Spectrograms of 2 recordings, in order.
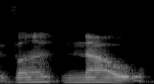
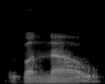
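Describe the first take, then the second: First: Vanau drawn out slowly, with the weight on the final syllable nau; stress on the last syllable. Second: Said in the usual way. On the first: Shown as a demonstration. Teacher showing students where vanau is stressed, slow and drawn out. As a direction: stretch vanau out and lean on the nau. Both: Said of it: "onde está a ênfase na hora da pronúncia".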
